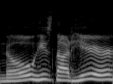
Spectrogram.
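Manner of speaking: very high, slow, clumsy fake German accent. Acting out someone answering a phone call: bad german accent. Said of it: "my German accent sucks".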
